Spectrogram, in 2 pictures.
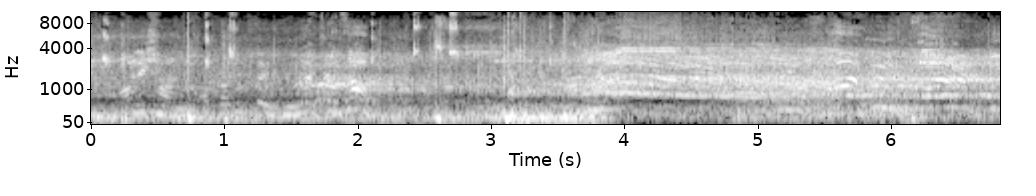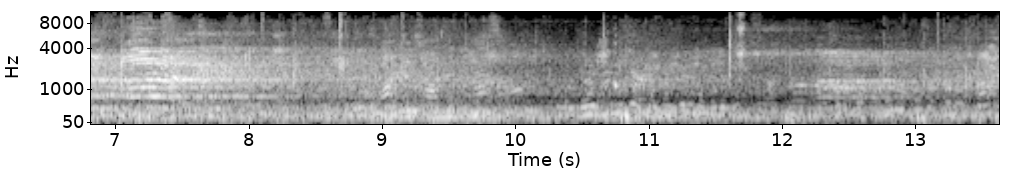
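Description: A volleyball is struck hard during a rally.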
